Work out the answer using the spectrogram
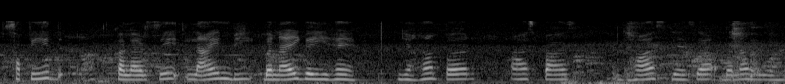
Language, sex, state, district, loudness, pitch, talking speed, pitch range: Hindi, female, Bihar, Kishanganj, -31 LUFS, 235 Hz, 120 wpm, 225-245 Hz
